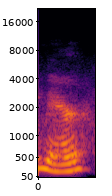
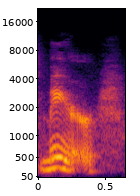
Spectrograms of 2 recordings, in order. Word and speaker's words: Mare: couple of people say, is it Mar? I'm like, no, it's Mare, like la mer, the sea. La mer, ooh, la mer, the sea. Ooh, la mer, bon. Voilà. So, yeah, it's Mare.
